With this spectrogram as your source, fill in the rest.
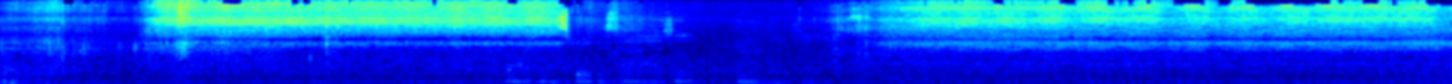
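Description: White paint sprays from an aerosol can onto a tray table in long steady hisses, loud and close, pausing briefly in the middle before a second sustained burst.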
